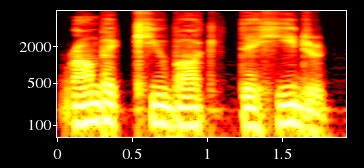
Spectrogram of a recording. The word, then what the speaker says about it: rhombicuboctahedron: Rhombicuboctahedron.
